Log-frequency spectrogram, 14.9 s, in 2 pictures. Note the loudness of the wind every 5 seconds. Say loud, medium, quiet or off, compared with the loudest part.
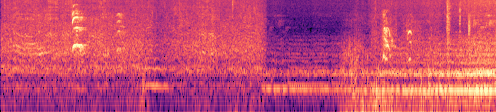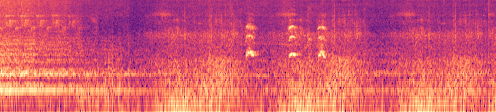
off, medium, loud.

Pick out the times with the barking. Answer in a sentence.
The barking can be heard from 0.6 to 1.9 s, from 5.7 to 7.0 s and from 10.9 to 12.6 s.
